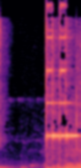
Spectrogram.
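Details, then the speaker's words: Motorcycle with a WiFi/Android remote alarm, fuel tank not fitted: silence, then a sharp high half-second beep with starter clatter underneath. Alarm confirms remote start; starter engages but engine can't run without the tank. "Nah posisi dia hidup. Nah dia akan langsung starter, karena ini posisinya tangkinya belum dipasang, jadi motornya belum hidup."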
